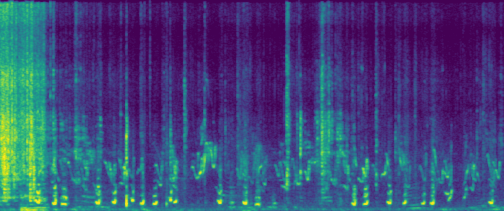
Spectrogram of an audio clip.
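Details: Grey francolin chicks, locally called dakhni teetar, calling: a busy stream of short, high chirps and peeps in quick, irregular succession, opening with a brief loud scraping burst.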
